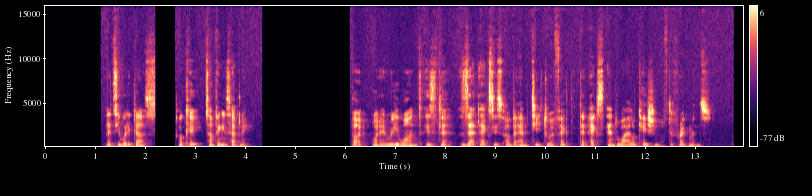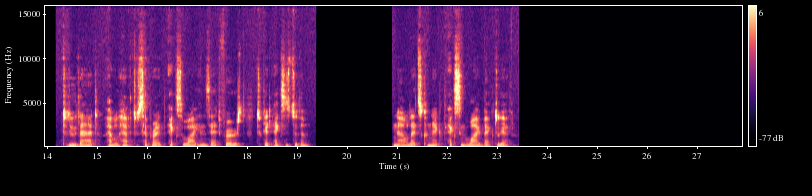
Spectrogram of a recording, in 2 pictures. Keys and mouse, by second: 0.1-1.1 drag, 2.1 g, 3.9 Escape, 9.1 click, 9.7 click, 10.2 click, 11.2 middle click, 12.2 shift+a, 16.6 click, 17.1 shift+a, 22.5 middle click, 23.2-24.1 drag, 24.3 middle click, 25.7-26.5 drag, 26.7 shift+a.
